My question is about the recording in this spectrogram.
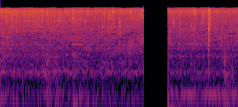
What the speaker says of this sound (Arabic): كيما تشوفوا نحرك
